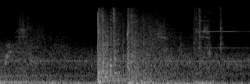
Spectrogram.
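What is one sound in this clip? A gun fires loudly in bursts.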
